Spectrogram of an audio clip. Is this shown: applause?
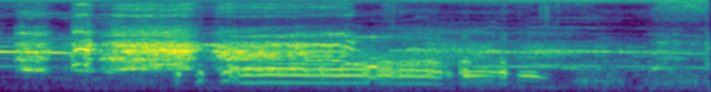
no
